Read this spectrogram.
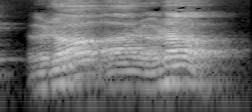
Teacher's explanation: যে ধ্বনিগুলো উচ্চারণ করার সময় জীব মূর্ধাকে তাড়িত করে, তাড়িয়ে নিয়ে গিয়ে উচ্চারণ করবে। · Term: তাড়নজাত ধ্বনি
